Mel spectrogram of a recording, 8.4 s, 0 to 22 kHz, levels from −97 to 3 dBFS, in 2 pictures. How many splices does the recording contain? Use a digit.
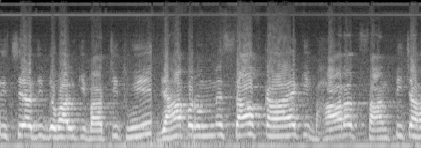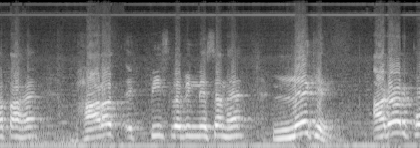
1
